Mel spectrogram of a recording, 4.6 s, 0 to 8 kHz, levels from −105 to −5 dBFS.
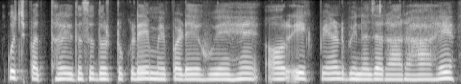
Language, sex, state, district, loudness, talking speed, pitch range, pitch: Hindi, female, Uttar Pradesh, Lalitpur, -15 LUFS, 235 wpm, 185-200 Hz, 195 Hz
